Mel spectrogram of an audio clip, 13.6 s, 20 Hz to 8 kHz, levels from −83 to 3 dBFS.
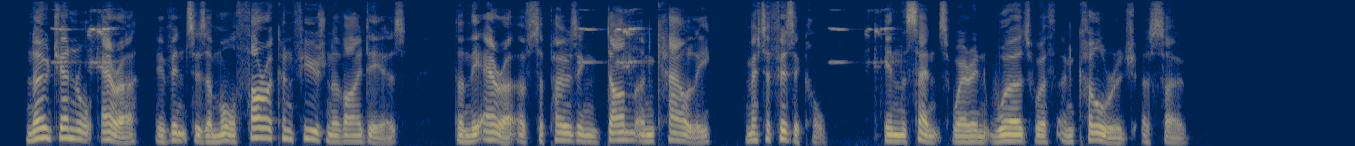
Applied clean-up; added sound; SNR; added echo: neural mask model RNNoise.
